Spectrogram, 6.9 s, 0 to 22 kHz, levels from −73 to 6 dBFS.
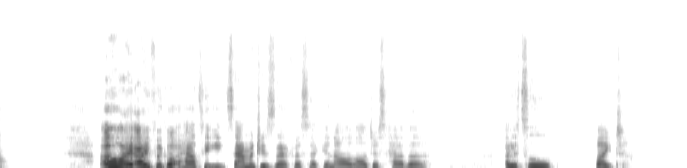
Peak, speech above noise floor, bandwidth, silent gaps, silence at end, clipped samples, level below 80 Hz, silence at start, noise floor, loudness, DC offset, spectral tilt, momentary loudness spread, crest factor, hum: -4 dBFS; 59 dB; 16.5 kHz; none; 0.65 s; under 0.1%; -68 dBFS; 1 s; -82 dBFS; -23 LUFS; under 0.1%; -4.5 dB/octave; 18 LU; 20 dB; none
